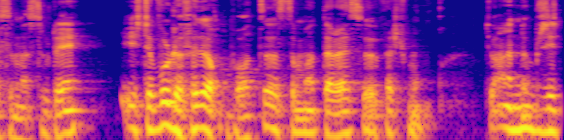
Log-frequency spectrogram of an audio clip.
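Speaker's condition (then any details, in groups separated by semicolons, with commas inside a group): Primary progressive multiple sclerosis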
